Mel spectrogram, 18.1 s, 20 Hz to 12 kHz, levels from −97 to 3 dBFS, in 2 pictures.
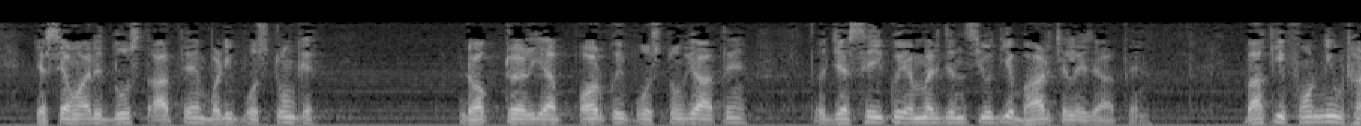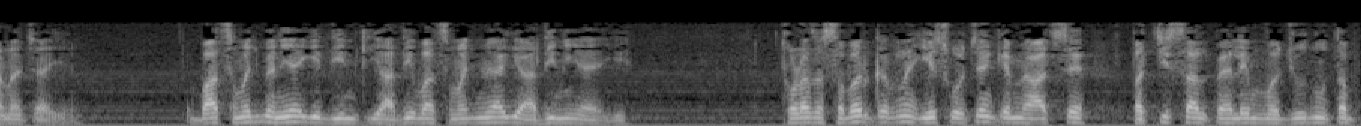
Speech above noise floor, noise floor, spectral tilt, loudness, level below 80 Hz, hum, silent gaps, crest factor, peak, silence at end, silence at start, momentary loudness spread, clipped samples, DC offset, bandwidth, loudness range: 26 dB; -57 dBFS; -5 dB/octave; -31 LUFS; -60 dBFS; none; none; 20 dB; -12 dBFS; 0 s; 0 s; 10 LU; under 0.1%; 0.3%; 6.6 kHz; 3 LU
